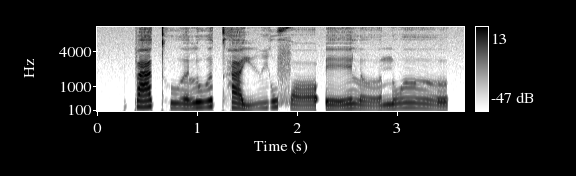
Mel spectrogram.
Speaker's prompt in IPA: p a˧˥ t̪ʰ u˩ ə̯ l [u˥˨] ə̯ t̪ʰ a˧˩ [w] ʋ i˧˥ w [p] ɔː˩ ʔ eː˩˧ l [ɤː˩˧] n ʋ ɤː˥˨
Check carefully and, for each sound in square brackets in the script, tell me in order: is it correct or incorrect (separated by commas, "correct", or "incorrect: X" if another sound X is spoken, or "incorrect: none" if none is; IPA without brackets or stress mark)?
incorrect: u˧˥, incorrect: j, incorrect: f, correct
